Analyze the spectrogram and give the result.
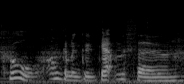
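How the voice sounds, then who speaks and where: A woman's voice: medium pitch, animated, normal speed, faint music behind. Teasing young woman, sarcastic. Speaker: streamer's daughter, off to the side. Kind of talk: casual chat.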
